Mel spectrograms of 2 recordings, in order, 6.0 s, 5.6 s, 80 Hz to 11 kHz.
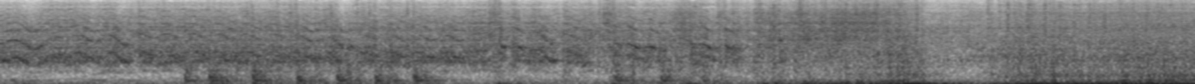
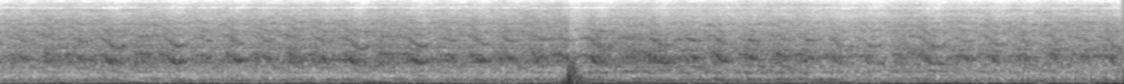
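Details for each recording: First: Rough idle on a 1968 Chevy Bel Air small block, self-built, first start after 8 years sitting: cranks and catches, then surges and drops in uneven waves, hunting to settle; oil pressure about 30 psi at 2,000 rpm. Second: 1968 Chevy Bel Air small block, sitting 8 years, cranked on a jump starter while watching for oil pressure: steady starter-driven churning with an even low beat, no firing; turns freely.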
